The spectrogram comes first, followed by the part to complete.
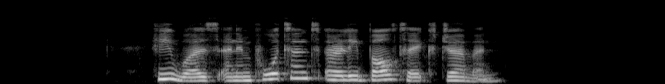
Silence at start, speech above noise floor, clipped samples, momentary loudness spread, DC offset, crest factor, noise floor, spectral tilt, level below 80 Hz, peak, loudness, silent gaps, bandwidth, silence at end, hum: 1.55 s; 34 dB; under 0.1%; 8 LU; under 0.1%; 18 dB; -53 dBFS; -6 dB/octave; -70 dBFS; -4 dBFS; -19 LUFS; none; 7.6 kHz; 1.65 s; none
